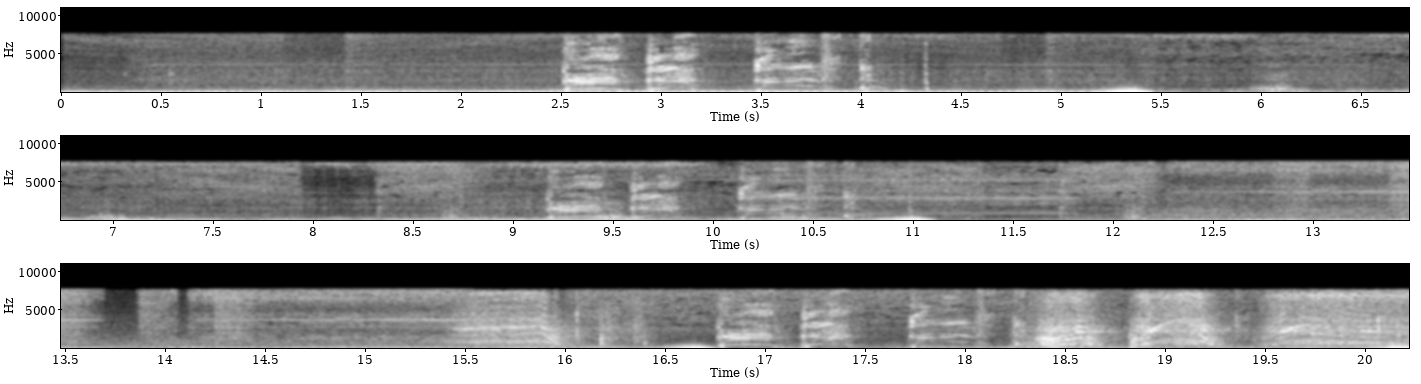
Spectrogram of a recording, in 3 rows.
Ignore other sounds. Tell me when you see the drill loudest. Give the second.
19 s.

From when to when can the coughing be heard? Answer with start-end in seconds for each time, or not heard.
2.5-4.3, 9.2-11.0, 16.8-18.6.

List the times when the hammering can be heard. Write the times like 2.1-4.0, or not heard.
not heard.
